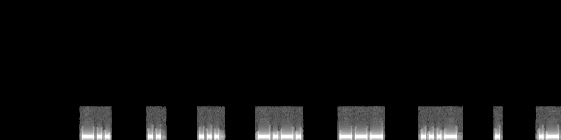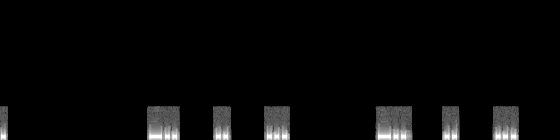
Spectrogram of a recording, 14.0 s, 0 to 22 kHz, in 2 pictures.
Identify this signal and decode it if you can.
Morse code, heard as a keyed tone, about 25 wpm, spaced as for 13 wpm, 600 Hz. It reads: DISCOVER DIS DIS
